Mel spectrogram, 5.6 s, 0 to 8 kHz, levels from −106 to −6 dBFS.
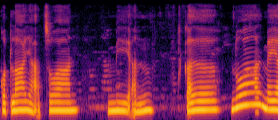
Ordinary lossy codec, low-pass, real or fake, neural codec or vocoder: none; 7.2 kHz; real; none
